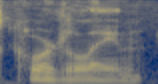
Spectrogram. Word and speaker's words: Coeur d'Alene: And that's how you That's how you pronounce that is is Coeur d'Alene.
